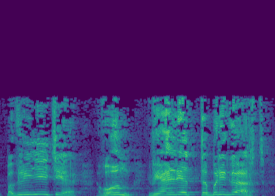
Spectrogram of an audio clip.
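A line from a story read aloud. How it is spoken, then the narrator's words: Loud yelling. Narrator (Russian): громко орал кто-то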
